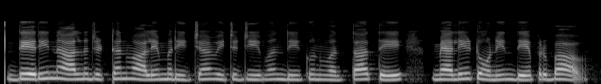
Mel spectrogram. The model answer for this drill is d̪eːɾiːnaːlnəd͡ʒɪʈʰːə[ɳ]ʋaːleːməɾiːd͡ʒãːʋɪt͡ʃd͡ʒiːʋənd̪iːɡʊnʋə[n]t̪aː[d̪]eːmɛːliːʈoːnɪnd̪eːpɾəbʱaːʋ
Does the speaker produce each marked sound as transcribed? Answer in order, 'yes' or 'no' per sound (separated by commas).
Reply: no, yes, no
